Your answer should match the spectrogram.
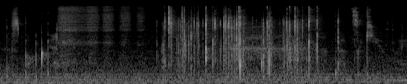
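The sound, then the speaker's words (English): Crinkling of the plastic packaging of a decorative napkin printed with three pumpkins and a cat: irregular bursts of sharp, crackly rustling that start sparse and soft, then grow denser and louder through the second half. “Also has lovely crinkles.”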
